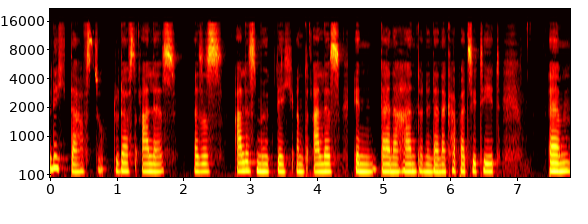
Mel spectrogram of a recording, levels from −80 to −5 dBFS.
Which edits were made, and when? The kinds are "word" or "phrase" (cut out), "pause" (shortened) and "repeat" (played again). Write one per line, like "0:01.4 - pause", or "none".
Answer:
0:02.0 - pause
0:02.7 - pause
0:04.5 - pause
